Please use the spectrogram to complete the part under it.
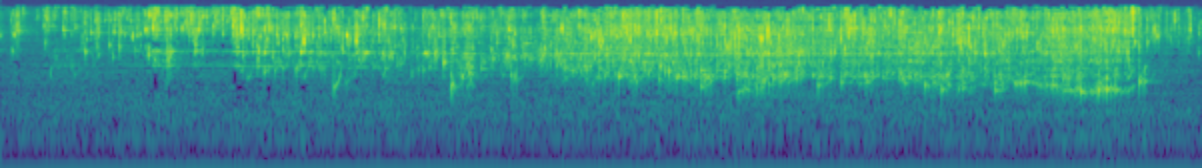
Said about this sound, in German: Das heißt, wir nehmen nochmal eine leere Schüssel und gießen da nochmal Wasser rein.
